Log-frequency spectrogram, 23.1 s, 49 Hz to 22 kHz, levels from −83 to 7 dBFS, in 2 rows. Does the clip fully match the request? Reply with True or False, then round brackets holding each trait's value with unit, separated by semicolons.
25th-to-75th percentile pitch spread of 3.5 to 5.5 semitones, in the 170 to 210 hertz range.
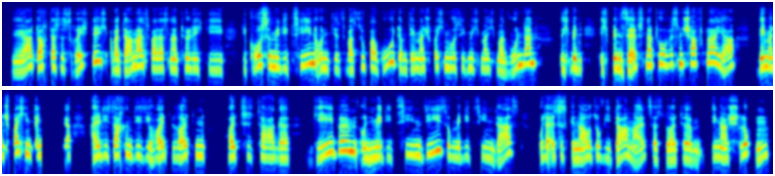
True (4.2 semitones; 185 Hz)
